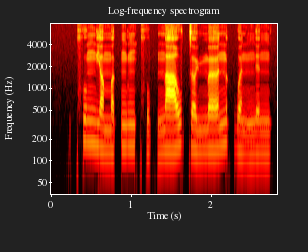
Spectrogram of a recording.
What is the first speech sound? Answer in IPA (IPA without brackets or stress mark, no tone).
kʷʰ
